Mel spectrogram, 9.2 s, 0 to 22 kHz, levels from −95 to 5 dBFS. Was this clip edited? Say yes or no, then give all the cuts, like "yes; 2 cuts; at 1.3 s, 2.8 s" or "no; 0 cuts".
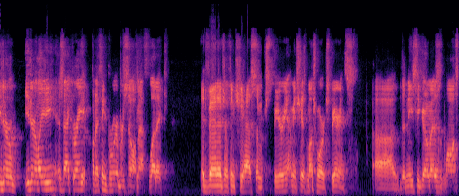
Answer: yes; 3 cuts; at 2.7 s, 5.2 s, 8.0 s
